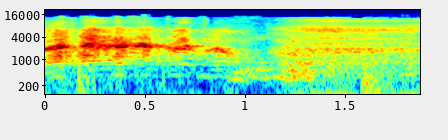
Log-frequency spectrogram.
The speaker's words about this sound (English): What the hell's wrong with it? It's a cat. That's what's wrong with it.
